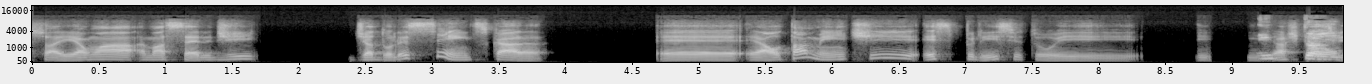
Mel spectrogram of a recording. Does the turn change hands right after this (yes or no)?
no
